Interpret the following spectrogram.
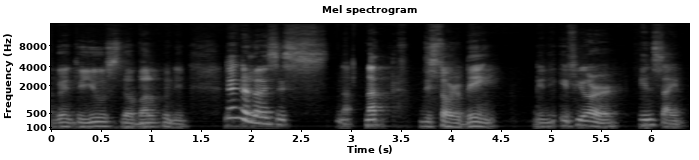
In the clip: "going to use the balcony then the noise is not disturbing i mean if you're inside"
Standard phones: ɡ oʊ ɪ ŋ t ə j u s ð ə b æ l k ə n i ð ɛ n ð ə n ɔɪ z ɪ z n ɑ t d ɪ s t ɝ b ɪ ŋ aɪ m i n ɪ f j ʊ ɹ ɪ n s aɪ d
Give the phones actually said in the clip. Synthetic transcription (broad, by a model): ɡ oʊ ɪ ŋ t ə j u s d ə b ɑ l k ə n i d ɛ n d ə l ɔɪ s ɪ s n ɑ t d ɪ s t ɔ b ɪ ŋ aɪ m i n ɪ f j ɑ ɹ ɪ n s aɪ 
